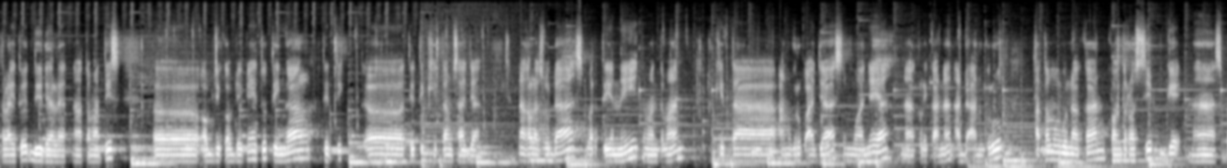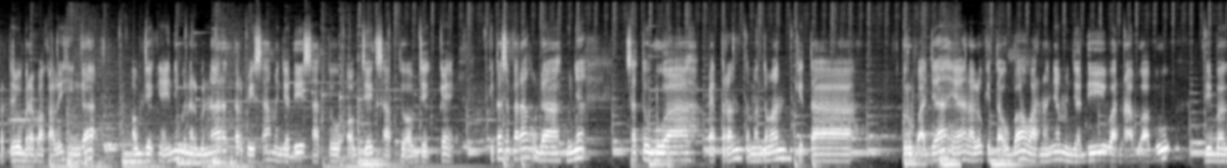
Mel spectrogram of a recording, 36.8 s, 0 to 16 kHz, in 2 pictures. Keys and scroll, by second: 2.1 v, 5.2 z, 10.6 v, 25.8 v, 27.3 F10, 27.4 alt+Tab, 29.6 ctrl+g.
